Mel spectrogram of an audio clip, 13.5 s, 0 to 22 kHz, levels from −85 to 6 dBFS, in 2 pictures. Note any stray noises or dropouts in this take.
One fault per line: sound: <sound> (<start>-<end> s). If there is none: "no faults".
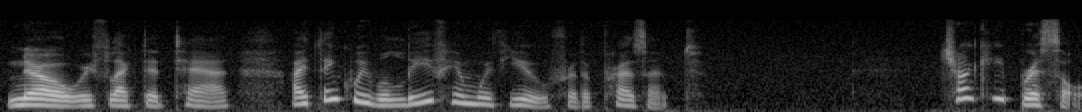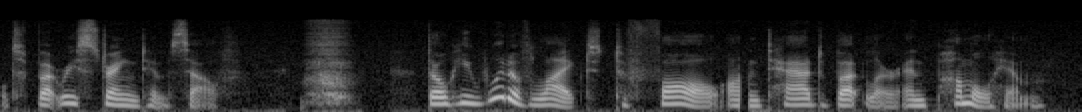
sound: sniff (8.6-9.0 s)
sound: dropout (11.4-11.4 s)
